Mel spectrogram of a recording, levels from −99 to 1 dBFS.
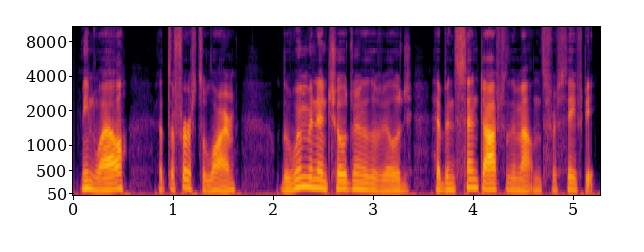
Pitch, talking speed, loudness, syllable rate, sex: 130 Hz, 240 wpm, -22 LUFS, 7.5 syllables/s, male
